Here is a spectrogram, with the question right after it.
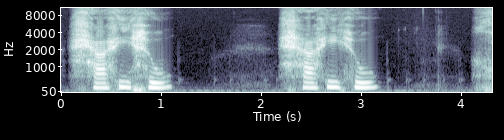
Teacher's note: কন্ঠের মধ্যখান থেকে হলকের মাঝখান থেকে কন্ঠে চাপ দিয়ে উচ্চারিত হয়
